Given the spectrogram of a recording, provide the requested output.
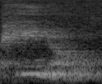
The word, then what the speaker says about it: Pino: then i learned that pinot pronounced p-e-a-n-o was still alive some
